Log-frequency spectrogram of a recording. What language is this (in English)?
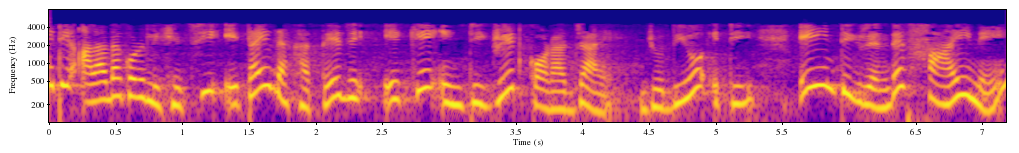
Bangla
